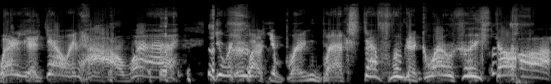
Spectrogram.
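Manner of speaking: horribly annoying put-on woman's voice, very high, shrill, creaky. Play the woman at home when the executioner comes in with his bloody axe, in a horribly annoying woman's voice. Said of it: "With her horribly annoying voice".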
